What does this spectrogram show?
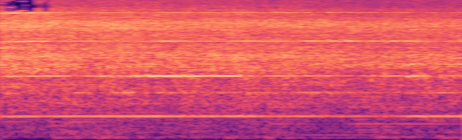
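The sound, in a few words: vacuum cleaner sucking debris out of wall holes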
